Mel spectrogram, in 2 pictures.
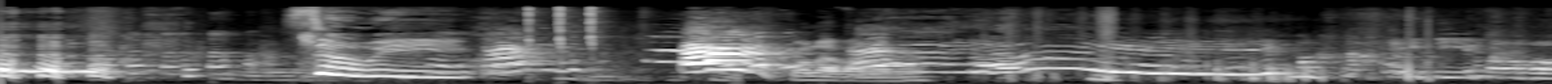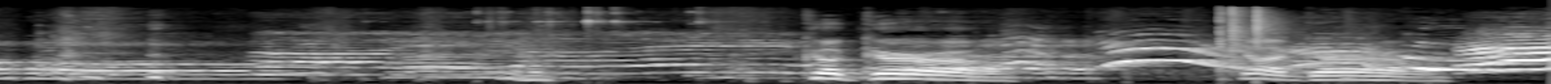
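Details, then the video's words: Zoe, a female Siberian Husky kept as a family pet, vocalizes excitedly as her owners come home from a trip. Bursts of sliding, wavering whines and howl-like yodels are broken by short gaps. People can be heard in the room at times. "Zoe the Happy Husky"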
